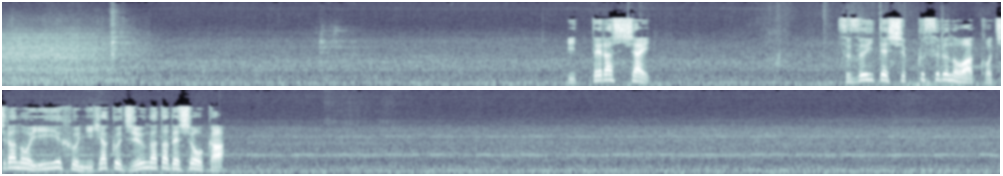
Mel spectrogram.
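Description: An electric locomotive rolls along the tracks.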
